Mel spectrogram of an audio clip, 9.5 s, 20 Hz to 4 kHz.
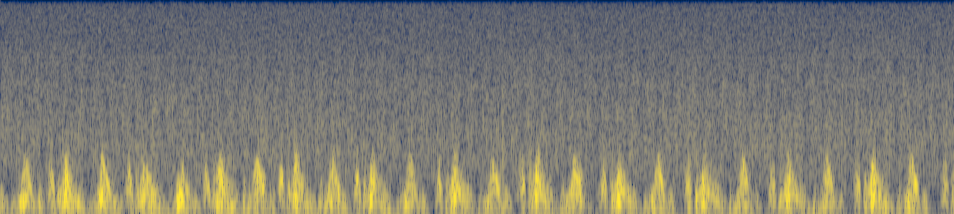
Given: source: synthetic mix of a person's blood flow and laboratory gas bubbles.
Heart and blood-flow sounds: Doppler ultrasound of blood flow; precordium
no bubbles
From the record:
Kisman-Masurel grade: 000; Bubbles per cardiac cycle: 0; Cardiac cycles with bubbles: 0%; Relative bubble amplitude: no bubbles discernible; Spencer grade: 0 (complete lack of bubble signals)

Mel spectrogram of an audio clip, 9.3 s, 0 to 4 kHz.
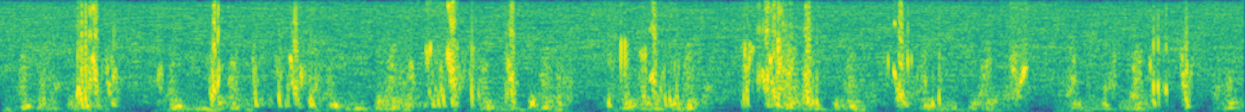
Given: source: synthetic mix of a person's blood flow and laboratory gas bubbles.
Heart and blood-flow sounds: Doppler ultrasound of blood flow; precordium
0.30-0.49 s: bubbles
0.55-0.95 s: bubbles
1.20-1.25 s: bubbles
1.56-1.70 s: bubbles
1.89-2.44 s: bubbles
2.83-3.67 s: bubbles
3.79-3.91 s: bubbles
4.18-4.31 s: bubbles
4.54-5.13 s: bubbles
5.55-6.19 s: bubbles
6.66-7.10 s: bubbles
7.58-7.74 s: bubbles
8.28-8.39 s: bubbles
8.62-8.79 s: bubbles
8.87-8.98 s: bubbles
From the record:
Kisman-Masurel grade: 242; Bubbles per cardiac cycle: several, 3 to 8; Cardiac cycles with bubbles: 100%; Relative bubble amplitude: moderate (0.250 to 0.450); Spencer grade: 3 (all of the cardiac periods contain showers or single bubble signals, but not dominating or overriding the cardiac motion signals); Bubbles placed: only in the low amplitude regions of the cardiac cycle

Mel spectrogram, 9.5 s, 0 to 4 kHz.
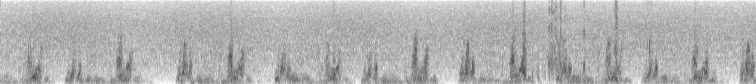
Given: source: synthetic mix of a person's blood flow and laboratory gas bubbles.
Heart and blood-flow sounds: Doppler ultrasound of blood flow; precordium
6.62-7.08 s: bubbles
7.21-7.34 s: bubbles
7.66-7.79 s: bubbles
8.06-8.15 s: bubbles
From the record:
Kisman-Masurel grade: 221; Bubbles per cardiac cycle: several, 3 to 8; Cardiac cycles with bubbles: 10 to 50%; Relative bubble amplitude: barely perceptible (0.100 to 0.250); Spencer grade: 2 (many but less than half of the cardiac periods contain bubble signals, singularly or in groups); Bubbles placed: only in the low amplitude regions of the cardiac cycle

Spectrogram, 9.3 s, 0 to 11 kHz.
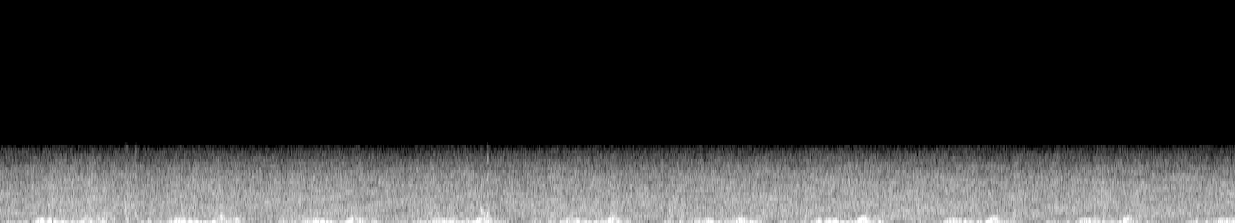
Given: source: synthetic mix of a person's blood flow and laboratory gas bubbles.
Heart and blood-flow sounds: Doppler ultrasound of blood flow; precordium
0.57-1.08 s: bubbles
3.57-3.73 s: bubbles
3.98-4.15 s: bubbles
From the record:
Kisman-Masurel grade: 122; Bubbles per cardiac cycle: 1 to 2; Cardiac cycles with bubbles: 10 to 50%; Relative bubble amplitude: moderate (0.250 to 0.450); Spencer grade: 2 (many but less than half of the cardiac periods contain bubble signals, singularly or in groups); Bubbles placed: anywhere in the cardiac cycle

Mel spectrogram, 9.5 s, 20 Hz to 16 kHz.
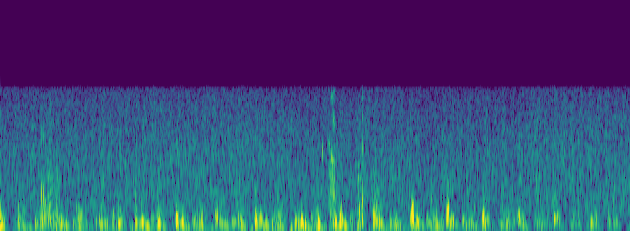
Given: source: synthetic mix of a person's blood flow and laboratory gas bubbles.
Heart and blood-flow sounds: Doppler ultrasound of blood flow; precordium
0.58-0.93 s: bubbles
4.81-4.85 s: bubbles
4.89-5.10 s: bubbles
5.36-5.47 s: bubbles
5.54-5.70 s: bubbles
From the record:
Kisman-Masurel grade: 221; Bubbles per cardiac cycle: several, 3 to 8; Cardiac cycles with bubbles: 10 to 50%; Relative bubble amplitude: barely perceptible (0.100 to 0.250); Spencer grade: 2 (many but less than half of the cardiac periods contain bubble signals, singularly or in groups); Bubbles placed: anywhere in the cardiac cycle

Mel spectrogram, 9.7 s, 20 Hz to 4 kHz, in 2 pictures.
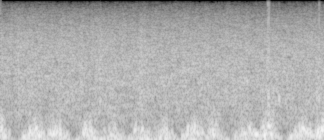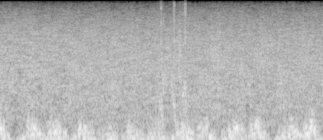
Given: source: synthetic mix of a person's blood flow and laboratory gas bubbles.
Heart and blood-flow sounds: Doppler ultrasound of blood flow; precordium
3.88-4.22 s: bubbles
4.44-4.54 s: bubbles
4.72-4.84 s: bubbles
4.88-5.06 s: bubbles
7.17-7.35 s: bubbles
7.39-7.70 s: bubbles
From the record:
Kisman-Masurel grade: 222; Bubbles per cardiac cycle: several, 3 to 8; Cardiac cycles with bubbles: 10 to 50%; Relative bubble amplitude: moderate (0.250 to 0.450); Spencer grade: 2 (many but less than half of the cardiac periods contain bubble signals, singularly or in groups); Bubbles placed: anywhere in the cardiac cycle

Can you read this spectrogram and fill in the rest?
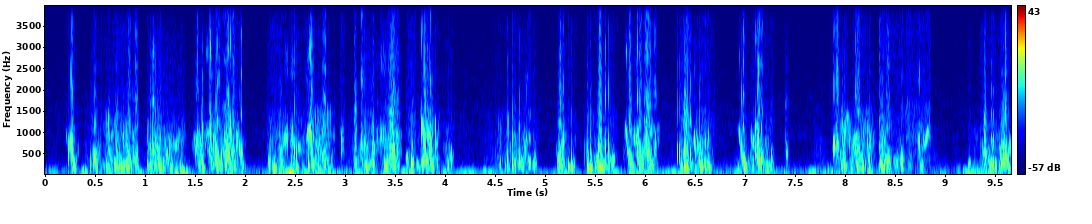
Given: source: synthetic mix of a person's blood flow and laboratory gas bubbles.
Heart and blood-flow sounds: Doppler ultrasound of blood flow; subclavian vein
0.20-0.34 s: bubbles
0.43-0.95 s: bubbles
1.01-1.41 s: bubbles
1.46-2.02 s: bubbles
2.21-2.90 s: bubbles
2.94-3.01 s: bubbles
3.07-3.57 s: bubbles
3.60-4.09 s: bubbles
4.50-4.93 s: bubbles
5.09-5.31 s: bubbles
5.38-5.72 s: bubbles
5.77-6.15 s: bubbles
6.26-6.69 s: bubbles
6.92-7.30 s: bubbles
7.39-7.44 s: bubbles
7.85-8.30 s: bubbles
8.33-8.86 s: bubbles
9.22-9.28 s: bubbles
9.33-9.67 s: bubbles
From the record:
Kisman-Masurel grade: 343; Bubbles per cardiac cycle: rolling drumbeat, 9 or more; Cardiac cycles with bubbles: 100%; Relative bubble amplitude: loud (0.450 to 0.775); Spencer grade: 3 (all of the cardiac periods contain showers or single bubble signals, but not dominating or overriding the cardiac motion signals); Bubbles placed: anywhere in the cardiac cycle

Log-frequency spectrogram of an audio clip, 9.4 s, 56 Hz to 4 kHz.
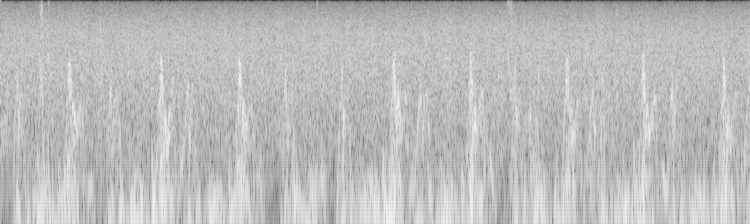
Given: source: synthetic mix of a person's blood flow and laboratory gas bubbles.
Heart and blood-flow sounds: Doppler ultrasound of blood flow; precordium
0.00-0.12 s: bubbles
0.41-0.69 s: bubbles
6.05-6.48 s: bubbles
6.56-6.88 s: bubbles
7.34-7.75 s: bubbles
From the record:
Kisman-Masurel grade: 221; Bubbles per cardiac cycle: several, 3 to 8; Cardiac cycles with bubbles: 10 to 50%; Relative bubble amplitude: barely perceptible (0.100 to 0.250); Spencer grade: 2 (many but less than half of the cardiac periods contain bubble signals, singularly or in groups); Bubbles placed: only in the low amplitude regions of the cardiac cycle

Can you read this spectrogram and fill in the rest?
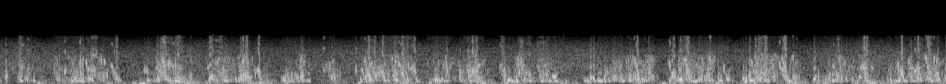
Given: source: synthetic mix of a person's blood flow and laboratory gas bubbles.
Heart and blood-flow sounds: Doppler ultrasound of blood flow; precordium
0.00-0.11 s: bubbles
0.16-0.39 s: bubbles
0.51-1.23 s: bubbles
1.41-1.95 s: bubbles
2.05-2.70 s: bubbles
2.79-3.18 s: bubbles
3.22-3.42 s: bubbles
3.54-4.91 s: bubbles
4.98-5.66 s: bubbles
5.81-6.60 s: bubbles
6.66-7.37 s: bubbles
7.40-8.03 s: bubbles
8.11-8.75 s: bubbles
8.84-9.47 s: bubbles
From the record:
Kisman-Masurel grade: 444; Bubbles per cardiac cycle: continuous sound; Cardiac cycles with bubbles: 100%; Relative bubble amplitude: maximal (0.775 to 0.999); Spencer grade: 4 (maximum detectable bubble signal sounding continuously throughout systole and diastole of every cardiac period, and overriding the amplitude of the normal cardiac signals); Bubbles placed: anywhere in the cardiac cycle

